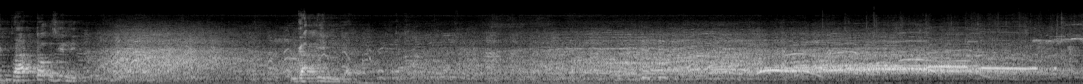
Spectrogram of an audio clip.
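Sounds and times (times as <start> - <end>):
speech: 0.1 - 1.2, 2.9 - 4.3
laughter: 0.8 - 7.8
crowd clapping: 6.0 - 10.8
cheer or whistle: 8.8 - 10.8.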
